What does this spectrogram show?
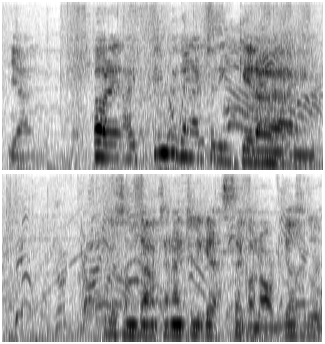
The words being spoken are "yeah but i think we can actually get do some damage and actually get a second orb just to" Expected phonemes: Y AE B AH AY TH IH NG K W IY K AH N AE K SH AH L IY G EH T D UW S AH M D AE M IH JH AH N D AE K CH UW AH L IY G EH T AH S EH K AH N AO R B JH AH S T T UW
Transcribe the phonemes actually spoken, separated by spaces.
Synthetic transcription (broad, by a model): Y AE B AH AY TH IH NG K W IY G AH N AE K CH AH L IY G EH T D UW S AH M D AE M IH CH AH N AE K CH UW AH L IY G EH T AH S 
